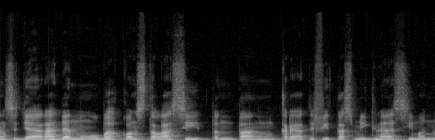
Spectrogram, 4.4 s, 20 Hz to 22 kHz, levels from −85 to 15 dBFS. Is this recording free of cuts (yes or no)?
yes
